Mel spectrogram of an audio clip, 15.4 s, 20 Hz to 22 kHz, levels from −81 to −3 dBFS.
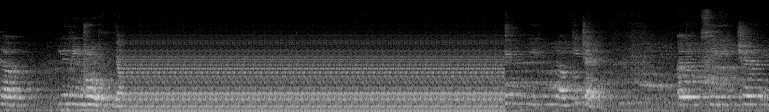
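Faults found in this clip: Broken-record loop, 2.60–10.10 s: a 0.11 s fragment repeats about 70 times, likely from a stalled player or decoder buffer. The waveform shows an identical tiled block; the spectrogram shows vertical striping.

Chunks out of order, 5.70–5.82 s and 8.88–9.12 s: 60 ms chunks land one and three chunks late, causing a jumbled moment. The spectrogram shows hard vertical seams at the joins.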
